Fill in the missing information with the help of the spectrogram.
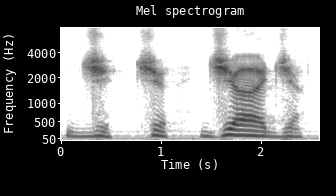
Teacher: pronounce this sound the same way as the ch as in cheap the only difference is you have to make the j with vibration of the vocal folds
